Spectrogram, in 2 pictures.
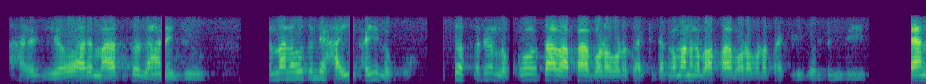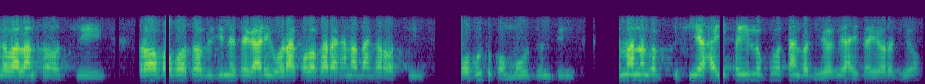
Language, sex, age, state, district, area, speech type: Odia, male, 60+, Odisha, Dhenkanal, rural, conversation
